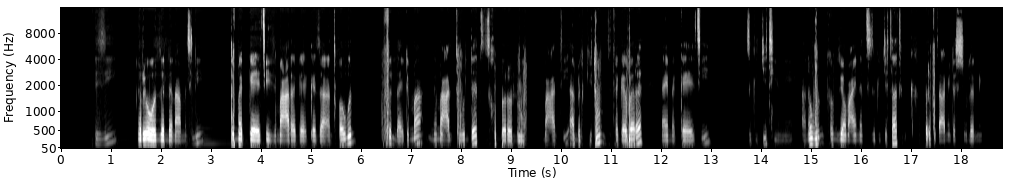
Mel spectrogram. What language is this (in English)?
Tigrinya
